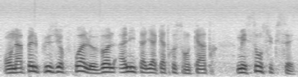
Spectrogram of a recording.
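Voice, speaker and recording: A man narrating a documentary in a measured, scripted, explanatory way. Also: medium pitch, dark tone, rough recording.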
